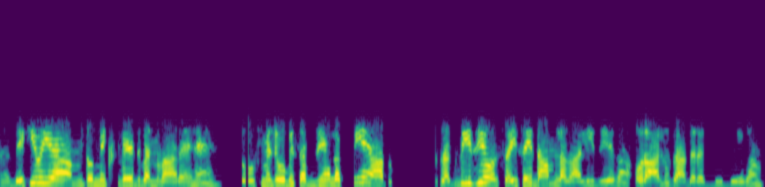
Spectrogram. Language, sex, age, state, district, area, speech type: Hindi, female, 45-60, Madhya Pradesh, Bhopal, urban, conversation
